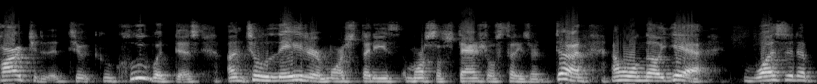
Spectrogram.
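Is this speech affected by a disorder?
No.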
